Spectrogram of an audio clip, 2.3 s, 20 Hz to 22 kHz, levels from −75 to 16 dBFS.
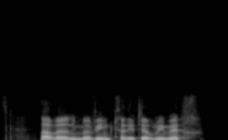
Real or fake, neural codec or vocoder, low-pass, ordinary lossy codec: fake; codec, 16 kHz, 1 kbps, X-Codec, HuBERT features, trained on LibriSpeech; 7.2 kHz; Opus, 32 kbps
